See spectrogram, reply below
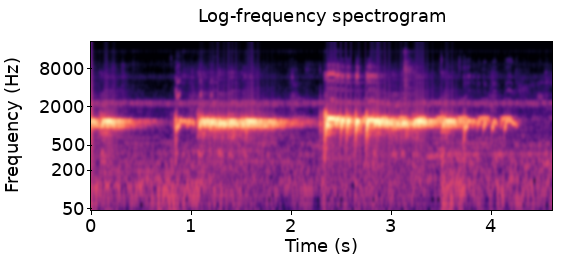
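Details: Zebra dove of local stock, its song used as a trapping lure: long buzzy rolling coos, strongest near the start and middle, the last one breaking into quick choppy notes before stopping.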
